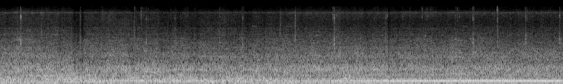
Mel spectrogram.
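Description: Engine running steadily with a constant low hum.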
